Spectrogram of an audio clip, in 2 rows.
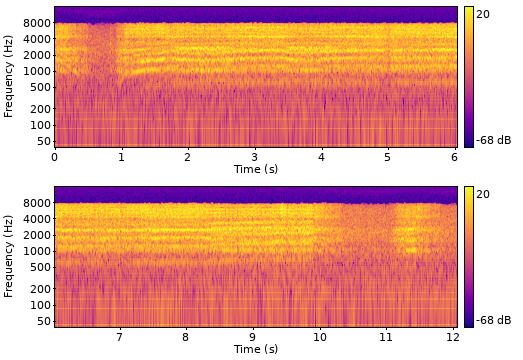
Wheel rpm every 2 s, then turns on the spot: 100, 160, 160, 160, 140, 20.
none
